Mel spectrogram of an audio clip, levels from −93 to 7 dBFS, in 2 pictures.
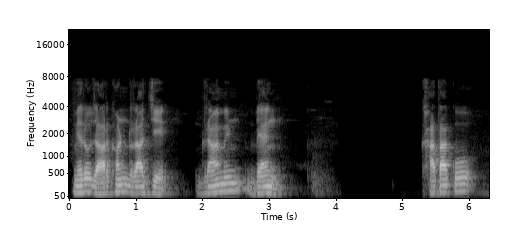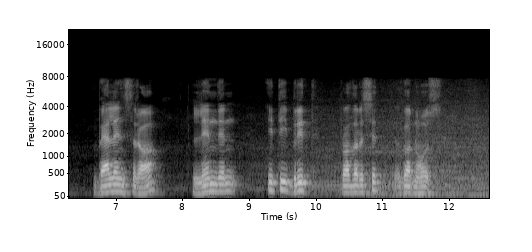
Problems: constant background noise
